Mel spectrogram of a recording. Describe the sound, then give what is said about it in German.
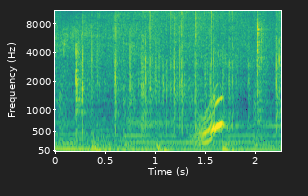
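Steaks searing in a pan with butter, garlic and thyme give a steady, dense sizzle with scattered sharp crackles and a few light clinks throughout. “ich habe die Steaks jetzt von allen Seiten 2-3 Minuten angebraten. Jetzt kommt noch Butter, Knoblauch und Thymian dazu.”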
